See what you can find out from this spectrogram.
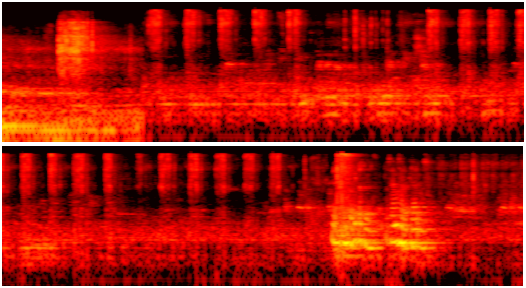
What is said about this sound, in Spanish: Yo aquí pues utilizo mi matraca, pero también pues pueden utilizar ustedes la llave.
